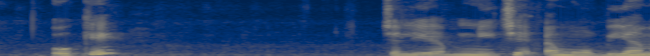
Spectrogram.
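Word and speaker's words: amoeba: इसको अमोबिया, ये इसका करेक्ट प्रोनाउंसिएशन नहीं है, इसको हमेशा अमीबा बोलते हैं, ओ साइलेंट रहता है, लेकिन कई लोग इसको अमोबिया बोलते हैं, तो वो गलत है। लेकिन इसका ओरिजिनल प्रोनाउंसिएशन क्या है? अमीबा, अमीबा।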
